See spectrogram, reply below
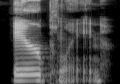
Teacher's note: the air is the stressed syllable, and plane is the unstressed syllable. Like if I said airplane, that would sound really weird because the stress is wrong.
